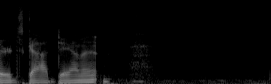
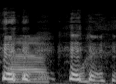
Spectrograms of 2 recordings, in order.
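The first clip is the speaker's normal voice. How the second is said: laughing; 11 semitones higher, 8 dB louder than usual. Real, not acted. Laughs mid-sentence.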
